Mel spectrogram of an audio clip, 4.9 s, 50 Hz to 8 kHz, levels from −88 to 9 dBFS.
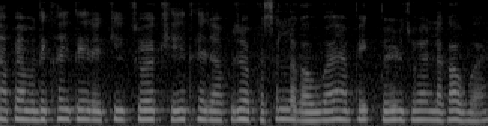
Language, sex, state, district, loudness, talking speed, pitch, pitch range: Hindi, female, Bihar, Muzaffarpur, -43 LUFS, 345 wpm, 215 Hz, 205-220 Hz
